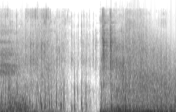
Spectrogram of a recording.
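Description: Submachine gun fire in a professional Counter-Strike match comes as rapid volleys of close, loud shots. A clipped run of individual reports is followed by a dense burst of gunfire and explosive impacts.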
